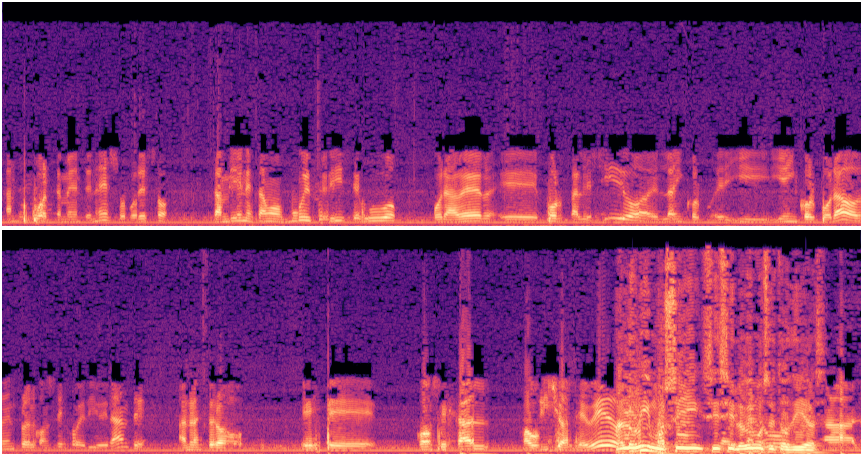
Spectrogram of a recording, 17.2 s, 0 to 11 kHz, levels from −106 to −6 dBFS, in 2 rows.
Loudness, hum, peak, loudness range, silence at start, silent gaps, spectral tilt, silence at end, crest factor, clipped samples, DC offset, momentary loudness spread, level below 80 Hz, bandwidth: -13 LUFS; none; 0 dBFS; 12 LU; 0 s; none; -5 dB/octave; 0 s; 14 dB; under 0.1%; under 0.1%; 20 LU; -40 dBFS; 10.5 kHz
